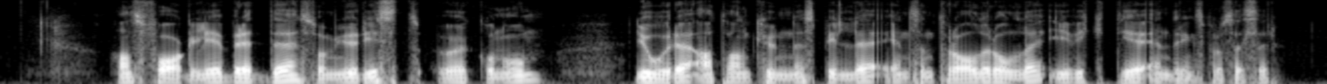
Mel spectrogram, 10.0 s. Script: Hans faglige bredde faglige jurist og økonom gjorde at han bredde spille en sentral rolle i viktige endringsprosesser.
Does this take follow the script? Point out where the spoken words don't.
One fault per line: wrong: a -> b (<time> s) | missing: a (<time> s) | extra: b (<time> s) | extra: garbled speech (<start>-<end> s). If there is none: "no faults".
wrong: faglige -> som (2.3 s)
wrong: bredde -> kunne (5.7 s)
